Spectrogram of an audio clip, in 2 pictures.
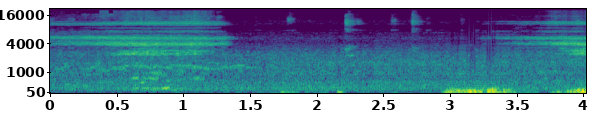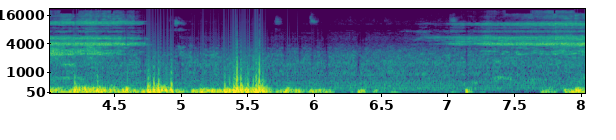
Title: Asleep Snoring sound of pug puppy TOM -original #shortsvideo #shortsfeed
